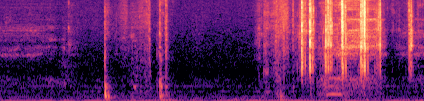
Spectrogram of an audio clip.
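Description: A small puzzle cube clicks and clatters as its layers are twisted quickly.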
